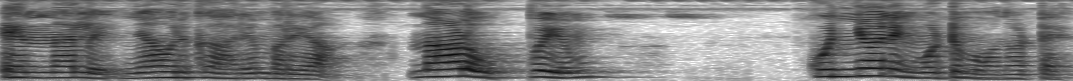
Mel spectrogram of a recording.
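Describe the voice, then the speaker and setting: A woman with a Malappuram Malayalam accent voicing a gentle, religious young husband who steadily reassures his wife. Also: medium pitch, lively intonation, moderate pace, close to an everyday voice. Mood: soothing. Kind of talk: storytelling voice acting.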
